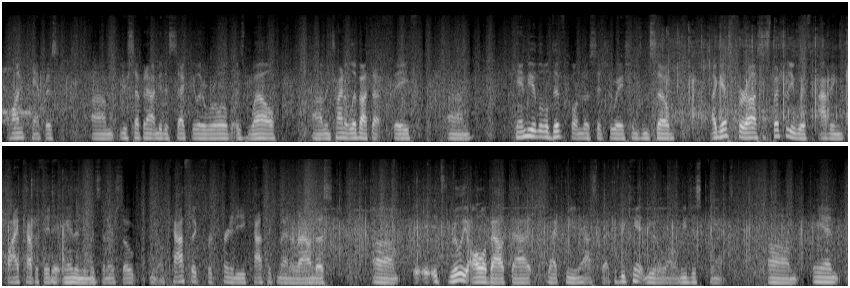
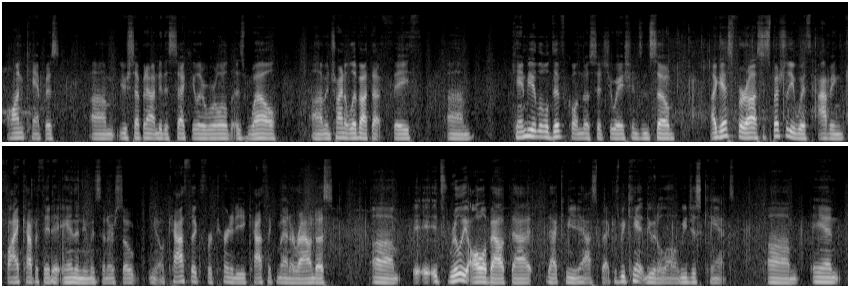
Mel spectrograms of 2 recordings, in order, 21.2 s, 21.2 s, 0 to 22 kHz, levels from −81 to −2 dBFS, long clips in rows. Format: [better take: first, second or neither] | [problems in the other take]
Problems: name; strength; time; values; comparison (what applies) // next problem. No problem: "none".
second | crowd noise; loud; throughout; 8 dB below the speech; faint in the second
